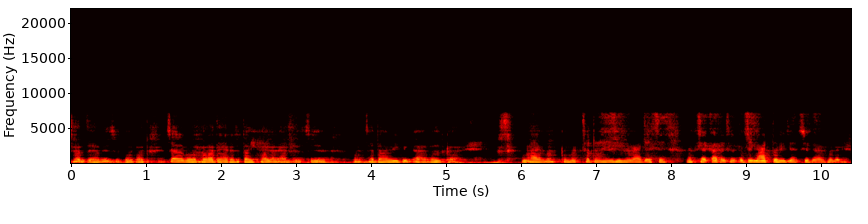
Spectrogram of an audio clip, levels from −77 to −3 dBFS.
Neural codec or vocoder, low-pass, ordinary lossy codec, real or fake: codec, 24 kHz, 1 kbps, SNAC; 7.2 kHz; none; fake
